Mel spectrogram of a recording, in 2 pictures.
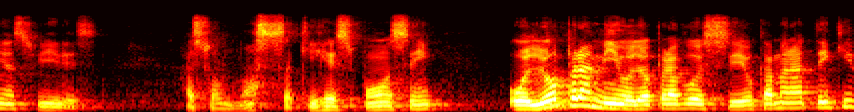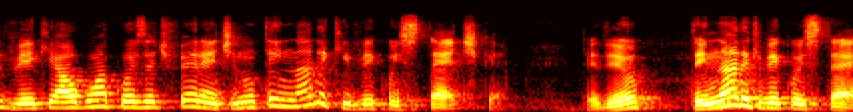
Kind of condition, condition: setting, large echoing room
